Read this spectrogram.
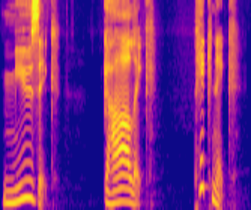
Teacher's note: these words all start with a stressed syllable? Music, garlic, picnic, and then end with an unstressed ick sound?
